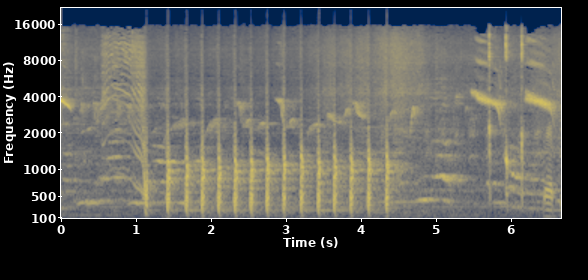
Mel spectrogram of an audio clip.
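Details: Chinese hwamei, white-winged and white-tailed, a high singer and good fighter, delivering a rapid series of about fourteen sharp, clipped notes at an even pace, framed by brief whistles at start and end.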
